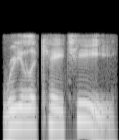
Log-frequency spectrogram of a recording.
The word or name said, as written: relocatee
